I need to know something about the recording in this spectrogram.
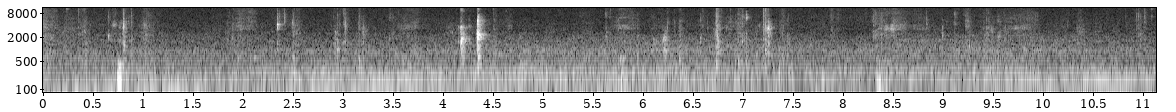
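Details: An 11-month-old raw-fed Staffordshire Bull Terrier chews a raw chicken quarter indoors, with sharp crunching clicks and wet, irregular chewing over a low background hum.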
